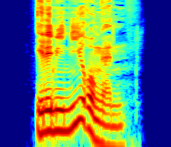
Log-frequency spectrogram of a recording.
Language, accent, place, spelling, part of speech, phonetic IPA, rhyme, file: German, Germany, Berlin, Eliminierungen, noun, [elimiˈniːʁʊŋən], -iːʁʊŋən, De-Eliminierungen.ogg
- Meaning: plural of Eliminierung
